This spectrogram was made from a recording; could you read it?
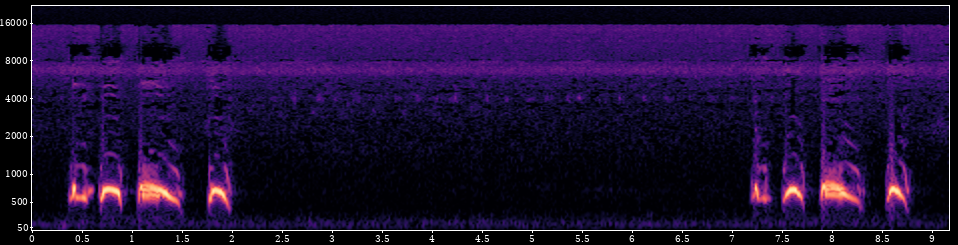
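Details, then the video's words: Spotted dove call used as a trapping lure: two bursts of four hollow cooing notes, a short pause between them and a long silent gap of about five seconds in between. "The Sound Of Spotted Dove is very good"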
